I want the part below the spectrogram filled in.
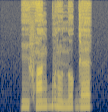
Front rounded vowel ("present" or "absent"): absent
